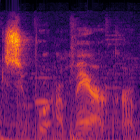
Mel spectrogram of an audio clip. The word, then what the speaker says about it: Superamerica: Now, if you look at the name, it might sound like Superamerica, but since the car is Italian, it's going to pronounce and sound different. So it's pronounced Ferrari Superamerica.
